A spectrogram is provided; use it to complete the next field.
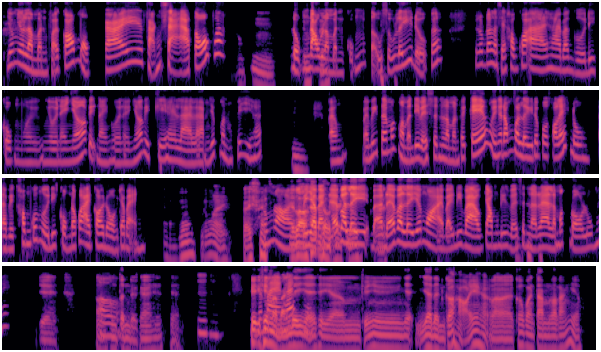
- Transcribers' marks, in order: tapping; other background noise; laughing while speaking: "phải"; laughing while speaking: "Ừm"
- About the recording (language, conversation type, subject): Vietnamese, podcast, Những chuyến đi một mình đã ảnh hưởng đến bạn như thế nào?
- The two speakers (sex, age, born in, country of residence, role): female, 30-34, Vietnam, Vietnam, guest; male, 25-29, Vietnam, Vietnam, host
